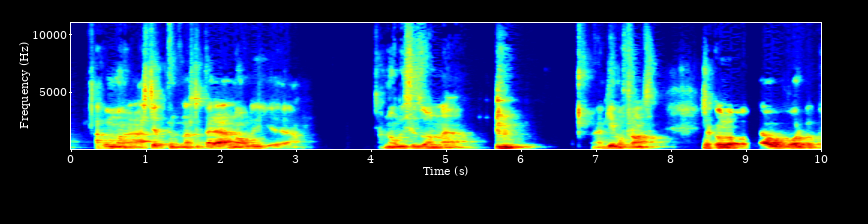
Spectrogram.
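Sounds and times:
man speaking: 6.8 - 10.0.

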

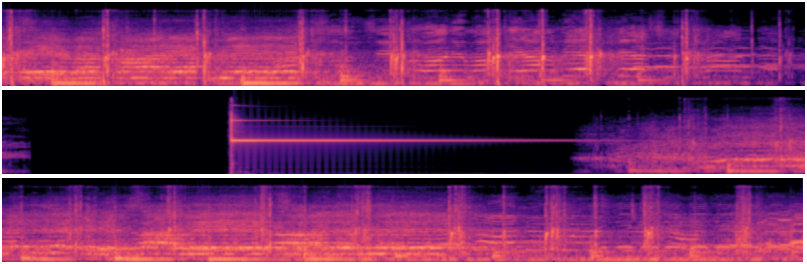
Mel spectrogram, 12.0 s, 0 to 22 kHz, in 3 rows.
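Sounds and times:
crowd singing a hymn: 0.0 - 1.8, 7.0 - 12.0
hand claps: 0.0 - 4.0, 7.2 - 12.0.

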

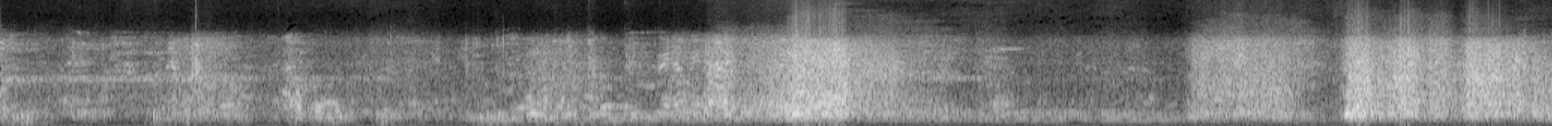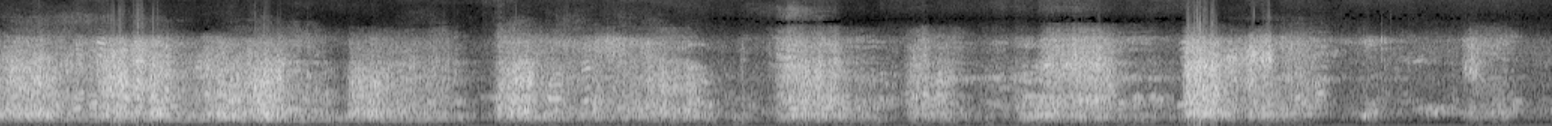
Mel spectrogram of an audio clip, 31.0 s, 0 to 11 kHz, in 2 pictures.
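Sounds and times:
people talking: 0.0 - 31.0.

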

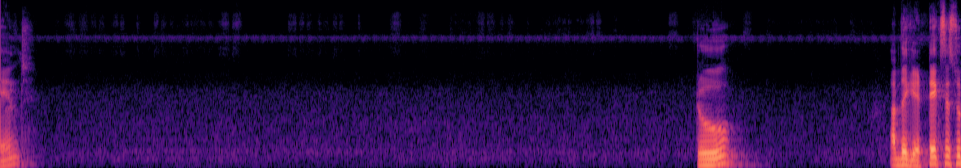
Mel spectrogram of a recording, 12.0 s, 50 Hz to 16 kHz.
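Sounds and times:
faint high-pitched whine: 0.0 - 12.0
marker writing on whiteboard: 0.8 - 7.7.

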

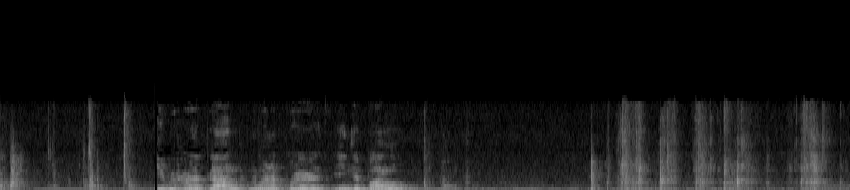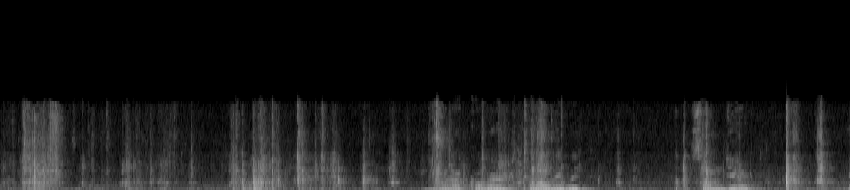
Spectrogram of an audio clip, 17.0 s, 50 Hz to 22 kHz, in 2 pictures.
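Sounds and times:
plastic bottle crackling: 5.9 - 15.7.

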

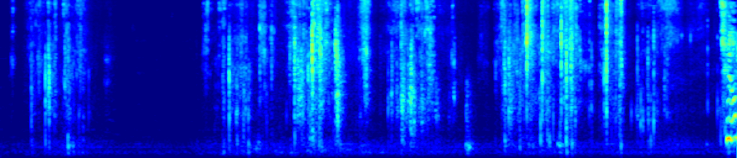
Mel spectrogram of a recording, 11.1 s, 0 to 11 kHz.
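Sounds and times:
paper pages rustling: 0.1 - 1.6, 3.0 - 11.0.

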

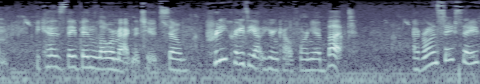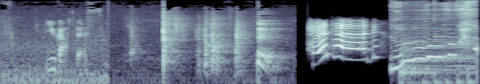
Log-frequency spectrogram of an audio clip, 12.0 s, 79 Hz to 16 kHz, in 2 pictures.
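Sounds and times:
knocks and thumps: 7.7 - 9.2.

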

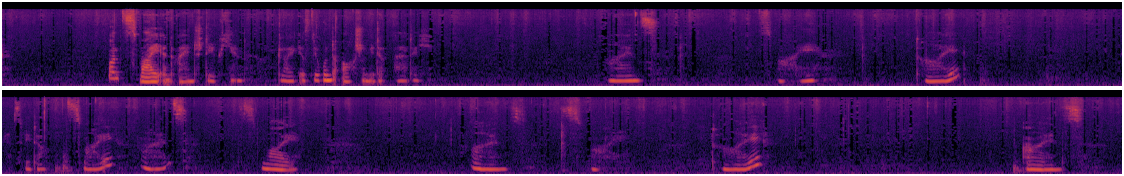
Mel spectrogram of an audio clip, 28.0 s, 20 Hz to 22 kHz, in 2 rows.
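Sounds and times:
soft breath: 5.4 - 25.6.

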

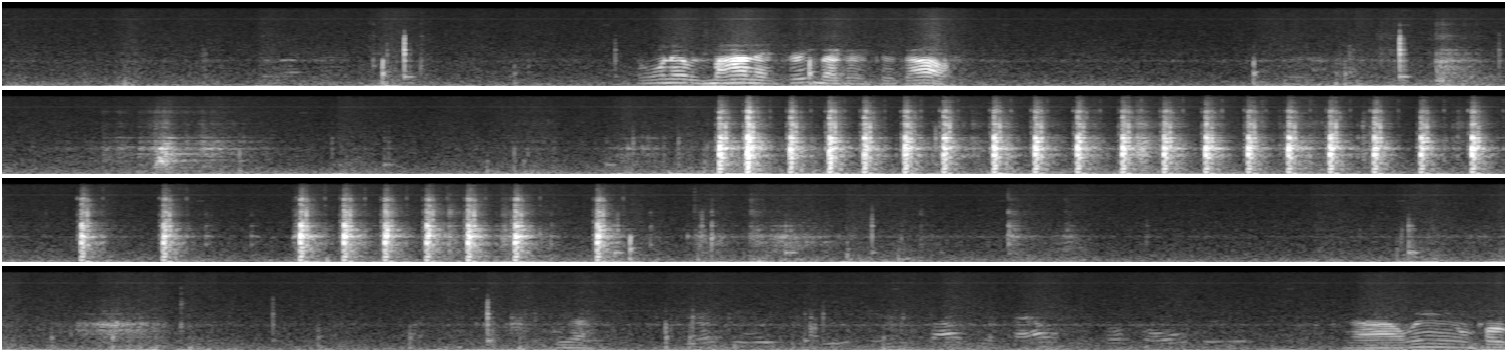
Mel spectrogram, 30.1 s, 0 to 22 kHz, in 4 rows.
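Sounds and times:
paintball marker firing: 11.0 - 18.3.

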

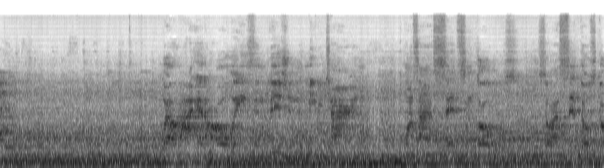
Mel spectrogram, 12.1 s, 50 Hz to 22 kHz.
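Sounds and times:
car cabin engine and road drone: 0.0 - 12.0.

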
